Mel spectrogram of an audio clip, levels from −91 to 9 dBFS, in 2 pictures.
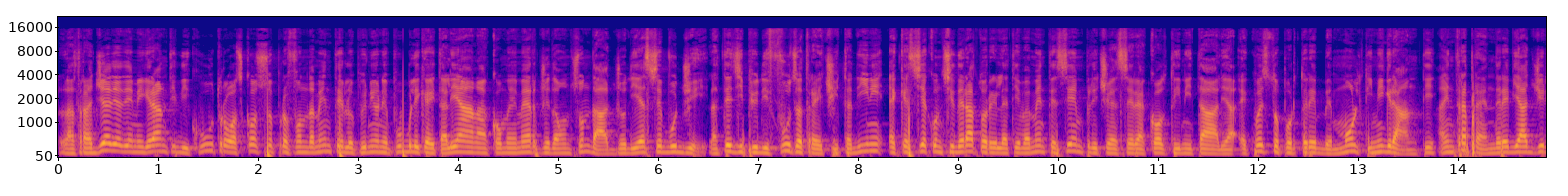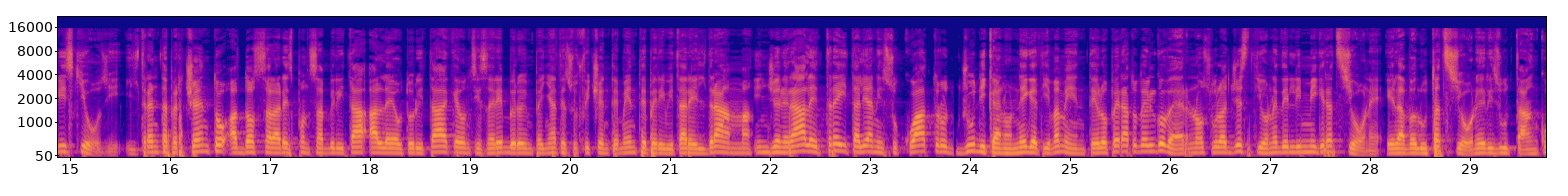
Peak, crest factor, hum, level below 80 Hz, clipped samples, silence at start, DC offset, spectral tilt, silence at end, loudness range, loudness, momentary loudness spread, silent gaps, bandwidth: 0 dBFS; 18 dB; none; -40 dBFS; under 0.1%; 0 s; under 0.1%; -5.5 dB/octave; 0 s; 2 LU; -18 LUFS; 5 LU; none; 16 kHz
